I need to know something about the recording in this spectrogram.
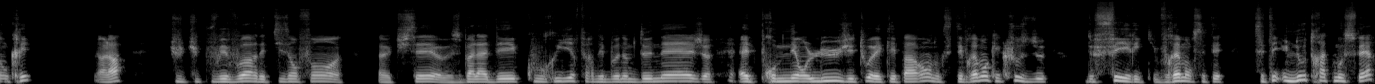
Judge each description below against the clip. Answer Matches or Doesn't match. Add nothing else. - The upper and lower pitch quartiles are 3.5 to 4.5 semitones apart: Doesn't match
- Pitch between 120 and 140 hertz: Matches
